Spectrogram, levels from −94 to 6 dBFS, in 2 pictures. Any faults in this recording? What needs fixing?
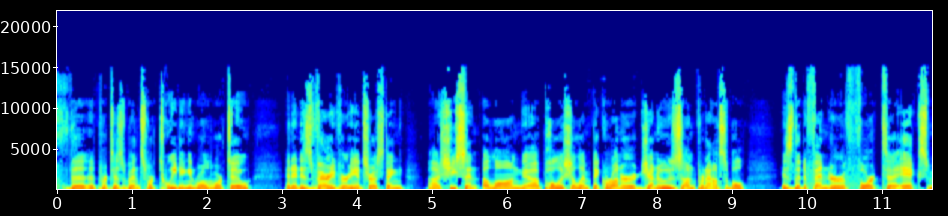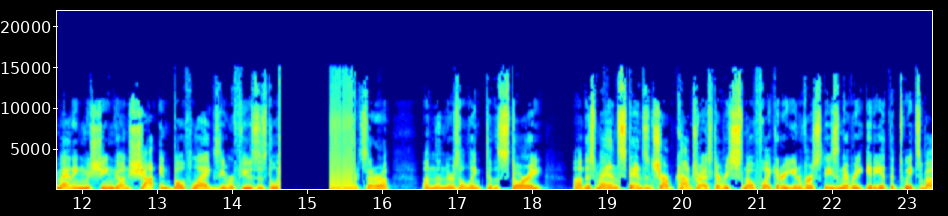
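At 14.59 s, right after "refuses to", a cable is pulled and plugged in while live. A pop opens a near-silent gap of about 0.98 s. While only the plug tip makes contact, there is a 0.31 s burst of 50 Hz mains buzz, and a second pop at 15.62 s brings the sound back. On the waveform, two sharp spikes bracket a flat stretch. On the spectrogram, the buzz appears as stacked horizontal lines at 50 Hz and its harmonics. To prevent this, mute the channel or keep every connector seated and secured before recording.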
